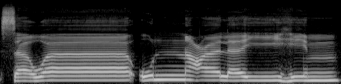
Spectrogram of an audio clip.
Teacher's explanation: সাওয়া উন, এখানে আমরা দেখতে পাচ্ছি তানউইনের পর আইন আছে, ইজহার করতে হবে, অর্থাৎ তানউইনটাকে, তানউইন বেসিক্যালি নুন সাকিন, একে স্বাভাবিকভাবে গুন্না না বাড়িয়ে পড়তে হবে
